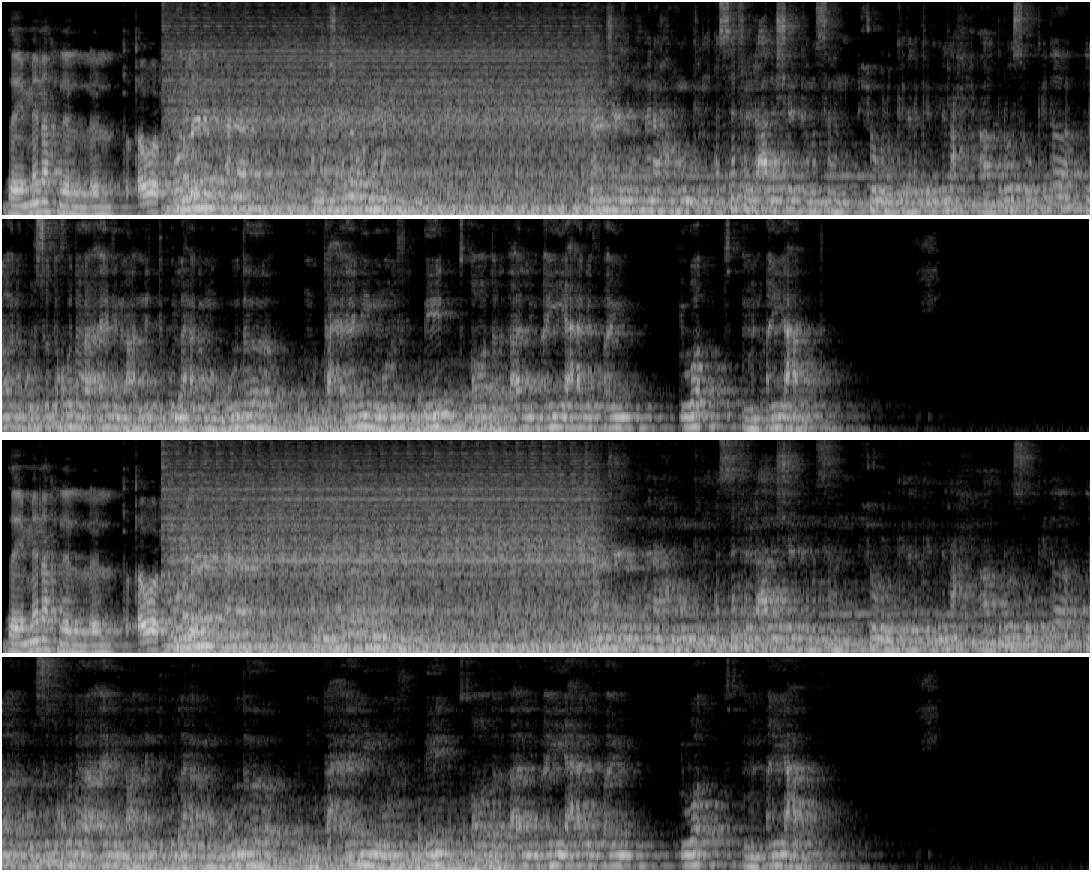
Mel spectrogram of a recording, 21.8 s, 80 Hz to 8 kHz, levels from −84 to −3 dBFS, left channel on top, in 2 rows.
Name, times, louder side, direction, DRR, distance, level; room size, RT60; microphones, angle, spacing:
voice 1, 0.0-2.0, equal, ahead, 5 dB, 0.4 m, -28 dB
sound 1, 1.6-6.0, right 1 dB, 55° right, 3.6 m, -30 dB
voice 2, 1.7-2.7 3.1-4.1 5.9-13.6 13.9-17.1 17.6-17.9 18.3-19.0, left 1 dB, 55° left, 1 dB, 2.5 m, -31 dB
sound 2, 5.2-15.9, right 1 dB, 75° right, 2.1 m, -31 dB
16.5 x 12.0 x 3.5 m, 1.2 s
head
